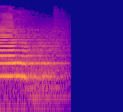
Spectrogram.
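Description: A conch shell blown in one long held blast that bends slightly in pitch about half a second in, then fades and cuts off about a second and a half in.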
